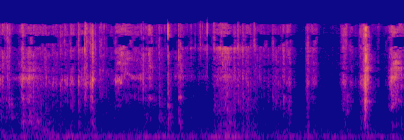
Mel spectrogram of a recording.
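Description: A knife blade scrapes and cuts flakes from a pale green solid bar of soap held in the palm. The soft, bright scraping is broken by crisp little cuts, with the sharpest, loudest slice near the end.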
